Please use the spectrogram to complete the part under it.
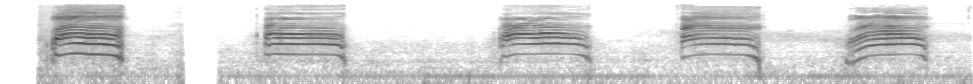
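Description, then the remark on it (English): A domestic cat named Duarte meows five times in a steady series, each call drawn-out and loud, with short quiet gaps between them and a faint low hum underneath. “All right, now it's time for Duarte's Corner, where my cat Duarte will give his opinions on the book.”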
